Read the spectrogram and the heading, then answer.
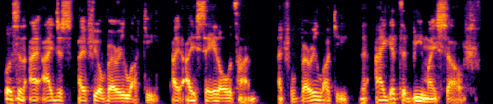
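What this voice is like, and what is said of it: Bronx New York accent. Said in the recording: “stop with the fake accent ... I grew up on 241st and White Plains Road in the Bronx”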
